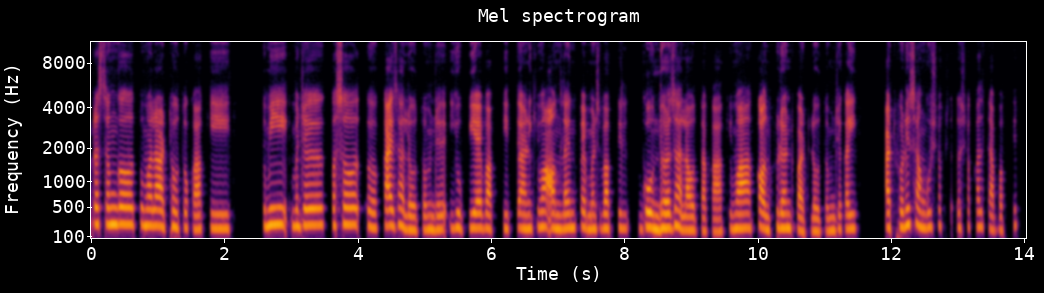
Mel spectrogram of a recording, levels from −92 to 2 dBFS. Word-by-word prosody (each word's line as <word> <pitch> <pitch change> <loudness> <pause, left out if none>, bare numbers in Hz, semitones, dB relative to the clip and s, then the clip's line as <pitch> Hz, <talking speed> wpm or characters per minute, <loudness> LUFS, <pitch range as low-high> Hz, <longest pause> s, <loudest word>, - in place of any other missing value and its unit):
प्रसंग 245 0 +2 0.3
तुम्हाला 230 -1 +2
आठवतो 205 -1 -2
का 185 -1 -1
की 195 0 -4 0.5
तुम्ही, 240 +1 +3
म्हणजे 225 +1 0 0.4
कसं 245 +1 +1 0.2
अ, 210 -2 -1
काय 225 0 +7
झालं 220 -5 -1
होतं, 175 +1 -3
म्हणजे 180 0 -2
यू-पी-आयबाबतीत 195 0 -1
आणि 195 -1 +1
किंवा 215 0 0
ऑनलाईन 195 0 +3
पेमेंट्सबाबतीत 195 0 -3 0.2
गोंधळ 200 -2 +4
झाला 200 -4 +2
होता 170 -1 -3
का 160 -1 -4
किंवा 195 +1 +3
कॉन्फिडंट 200 -1 +1
वाटलं 165 -1 -2
होतं. 160 +1 -6
म्हणजे 170 +2 -5
काही 190 +1 -2 0.5
आठवणी 210 +3 +1
सांगू 215 -4 -1
शक 215 -1 -14
शकाल 210 0 -9
त्याबाबतीत? 180 +4 -8
200 Hz, 140 wpm, -22 LUFS, 185-220 Hz, 0.5 s, काय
